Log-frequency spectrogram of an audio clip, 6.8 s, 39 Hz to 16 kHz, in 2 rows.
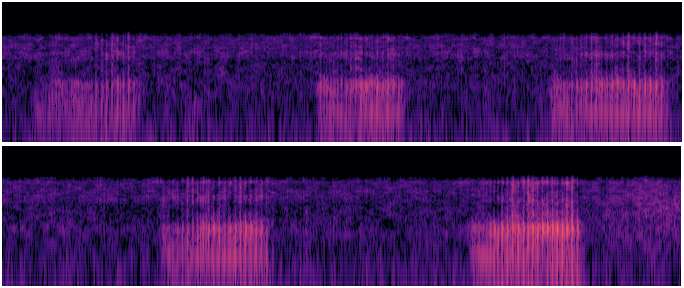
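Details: Snoring from Cooper, a puppy dog a little under 3 months old; poor audio quality.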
